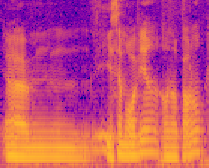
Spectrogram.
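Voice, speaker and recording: A man's voice: medium pitch, slow pace, warm tone, smooth. A man in his forties giving an anonymous interview testimony, hesitant with many fillers and repeating words for emphasis. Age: 40s. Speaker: anonymous former trading student giving testimony.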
